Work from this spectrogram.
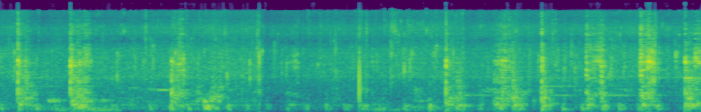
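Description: Long chillies fry in hot oil for a fenugreek-greens dish, a steady close sizzle broken by repeated scraping stirs of the spatula in the pan, with no talk.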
